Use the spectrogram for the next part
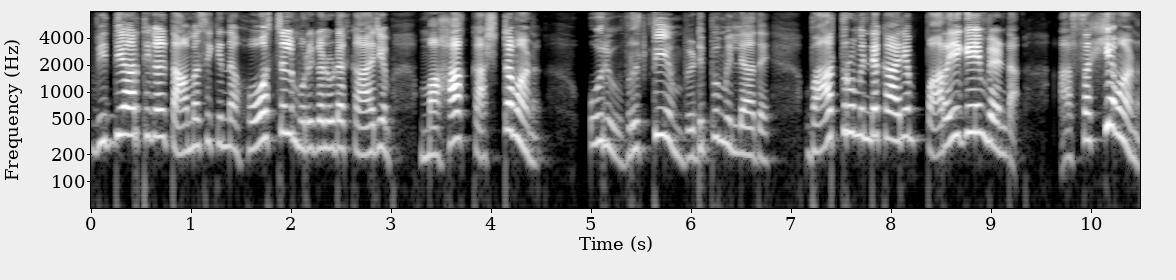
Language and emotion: Malayalam, disgusted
